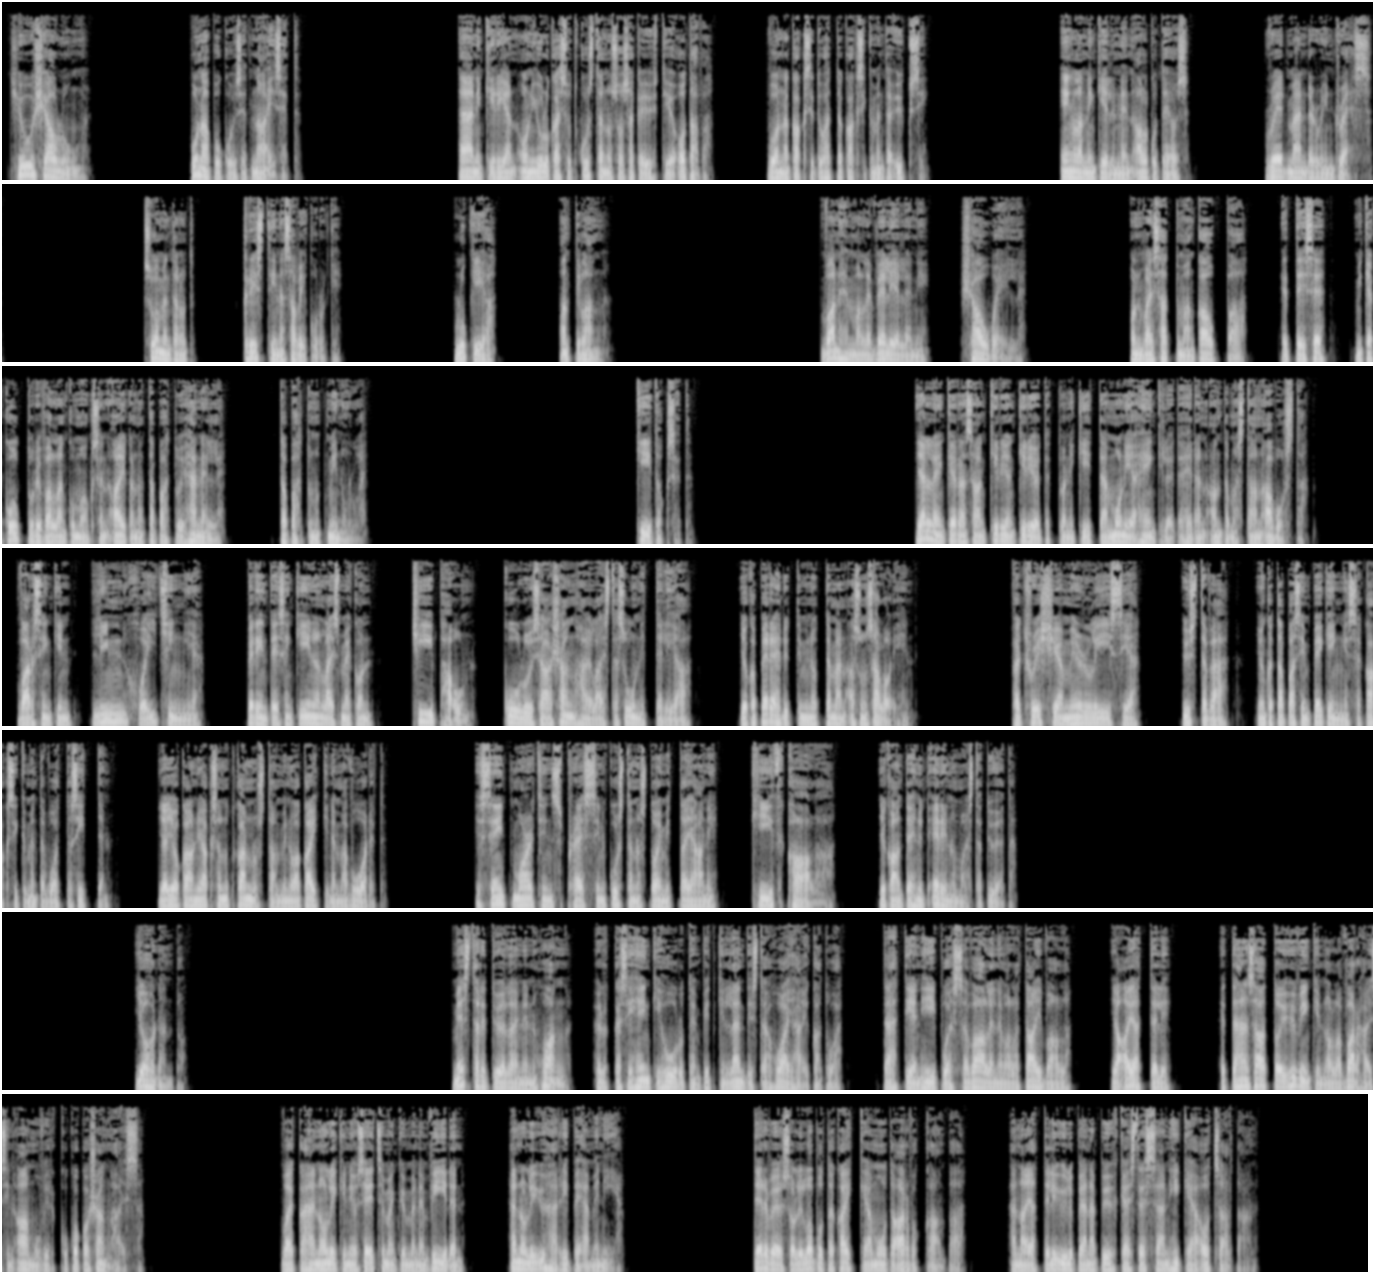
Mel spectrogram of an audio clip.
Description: Punapukuiset naiset – Ljudbok – Laddas ner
